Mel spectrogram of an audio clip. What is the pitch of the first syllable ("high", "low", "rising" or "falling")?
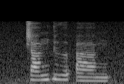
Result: rising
